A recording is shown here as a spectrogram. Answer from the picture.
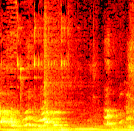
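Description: A woman crying out and wailing in distress, in broken, wavering cries, over a steady low musical drone.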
